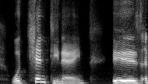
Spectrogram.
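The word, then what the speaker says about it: Centine: That would be the Italian way of saying it, but I mean the American way of saying it. But the Italian way is ch, so it's a hard C. So think of cento, like 100.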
